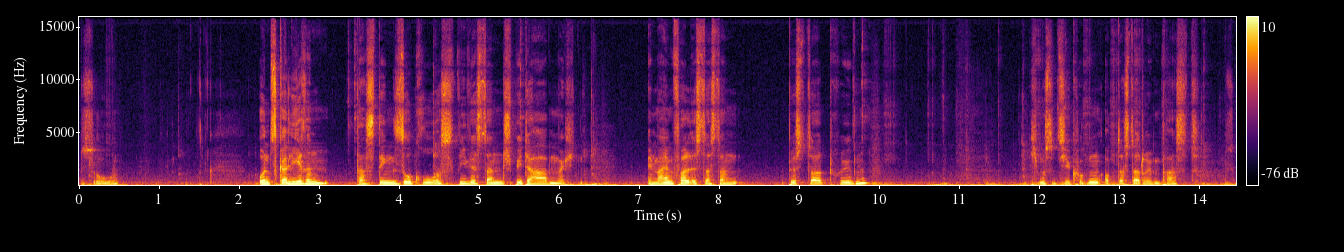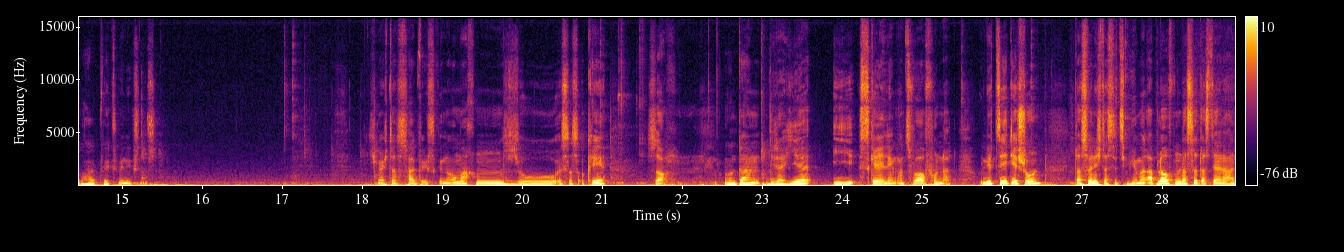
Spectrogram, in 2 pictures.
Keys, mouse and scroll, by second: 1.2 Left, 3.4 s, 5.3 s, 7.3 s, 16.2 s, 19.0 b, 22.5 typing, 24.1 i.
